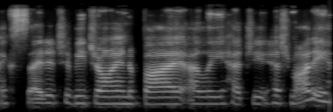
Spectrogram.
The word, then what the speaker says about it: Hadji-Heshmati: hi my name's Ali heshmati and you're watching the permanent rain press permanent rain Press today I am excited to be joined by Ali hashmati how are you good thank you thank you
